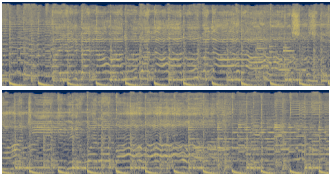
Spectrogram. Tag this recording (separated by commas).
Music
